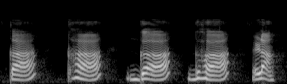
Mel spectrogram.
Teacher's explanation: इनका जो उच्चारण है वो हम लोग करते हैं कंठ की सहायता से। कंठ मतलब होता है गले की सहायता से। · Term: कंठ वर्ण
